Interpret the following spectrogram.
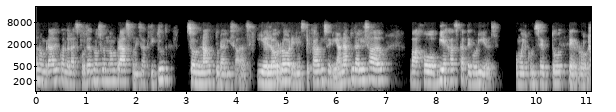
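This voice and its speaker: Low-voiced woman answering in a seminar. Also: creaky, dark tone. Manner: measured, explanatory. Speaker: seminar speaker. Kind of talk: academic reply in a debate. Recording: echoey room, dull sound.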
